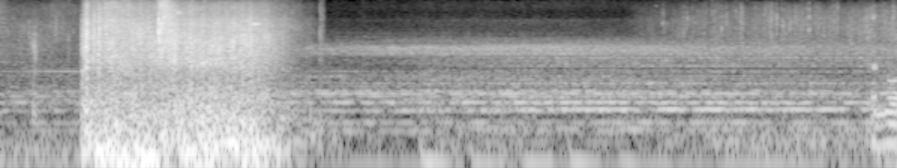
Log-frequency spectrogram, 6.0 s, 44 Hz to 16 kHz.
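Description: A melta charge demolition blast in the video game Warhammer 40K Rogue Trader: one loud, broad booming explosion lasting about a second and a half, then a fading rumble over a low game music bed.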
